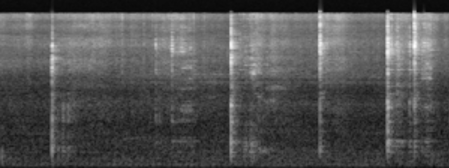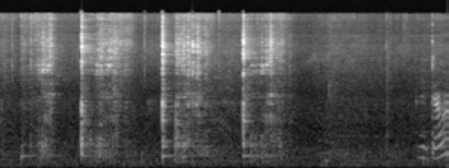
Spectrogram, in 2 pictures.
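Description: Stirring and scraping in a pan while taro mash is cooked, with sharp utensil scrapes and knocks against the pan coming roughly every second under a faint sizzle, close and fairly loud.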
